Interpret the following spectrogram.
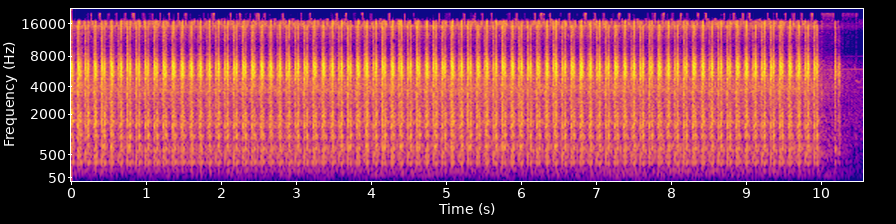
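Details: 2015 Kia Sportage SL, 2.0 petrol G4KD (1998 cm³, 122 kW/166 PS), 118,709 km, at idle with a loud, sharp tick at a steady three per second until shutoff; diagnosed as a defective injector.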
